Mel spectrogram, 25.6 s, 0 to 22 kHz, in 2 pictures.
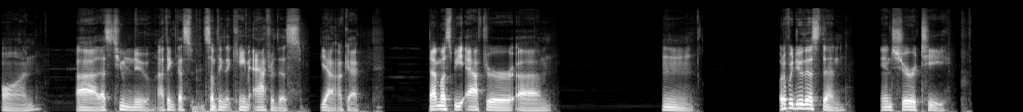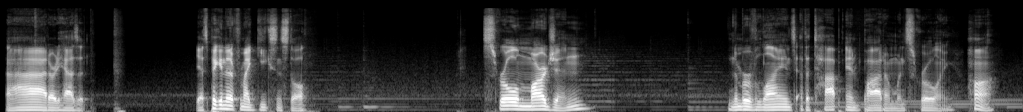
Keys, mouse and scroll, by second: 0.0-0.5 typing, 12.0 ctrl+alt+x, 14.0 ctrl+s, 16.2 d, 16.6 ctrl+s, 17.6-18.6 j.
